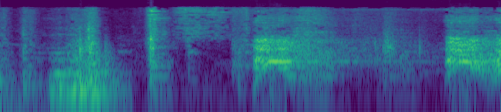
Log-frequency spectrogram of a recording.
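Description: A dog barks in a few loud, close bursts separated by short pauses, some sounding more like yelps than full barks, with no one talking.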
